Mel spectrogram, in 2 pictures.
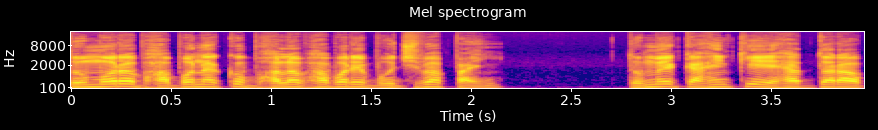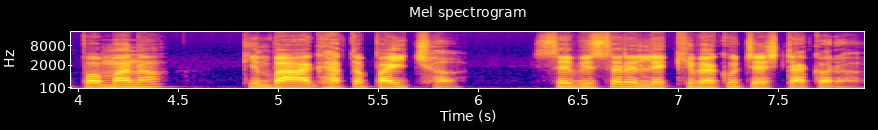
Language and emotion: Odia, neutral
